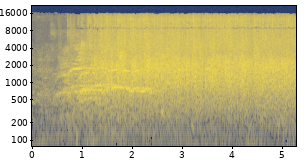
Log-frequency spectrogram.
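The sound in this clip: Applause at a radio station celebrating its 63rd anniversary: clapping swells within the first second into a dense, steady, loud ovation that continues evenly to the end.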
